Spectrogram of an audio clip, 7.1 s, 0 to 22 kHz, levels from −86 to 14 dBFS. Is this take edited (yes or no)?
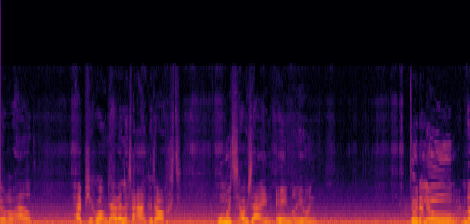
yes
